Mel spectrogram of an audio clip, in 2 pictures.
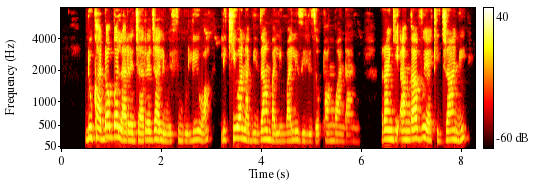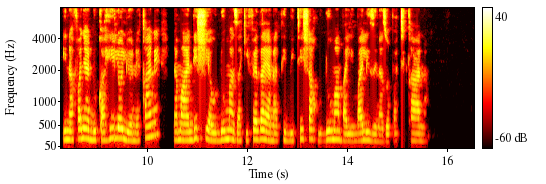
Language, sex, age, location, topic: Swahili, female, 18-24, Kisumu, finance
